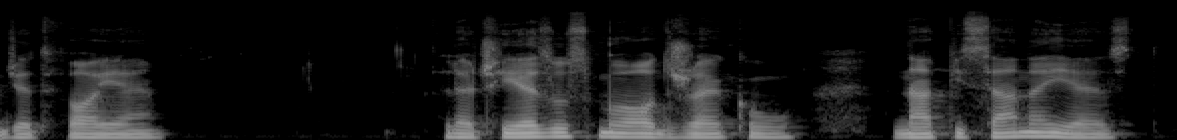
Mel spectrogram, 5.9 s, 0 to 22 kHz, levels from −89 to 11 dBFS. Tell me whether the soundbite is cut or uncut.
uncut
